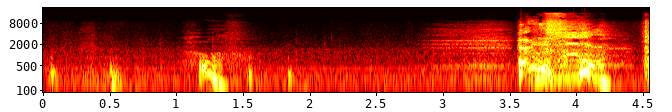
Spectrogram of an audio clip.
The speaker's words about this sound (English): Bless you.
